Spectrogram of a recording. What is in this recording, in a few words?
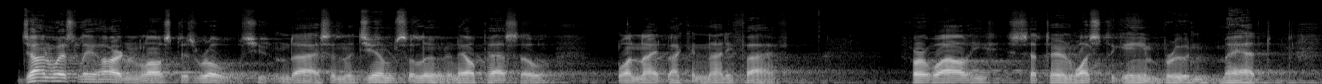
narration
